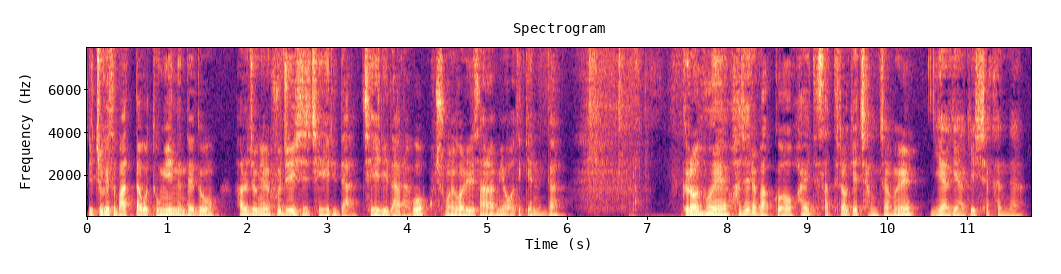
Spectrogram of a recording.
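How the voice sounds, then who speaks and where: A man calmly reading a self-help book aloud, measured, with occasional slips that he corrects. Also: lowish voice. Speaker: reader.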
